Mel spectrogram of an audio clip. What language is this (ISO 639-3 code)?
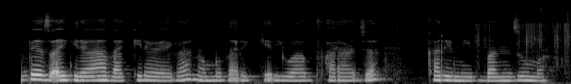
kik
